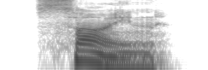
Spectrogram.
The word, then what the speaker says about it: sign: The silent G. In general, the G isn't pronounced when it comes after an N. Foreign, cognac, champagne, sign, design, align.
